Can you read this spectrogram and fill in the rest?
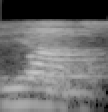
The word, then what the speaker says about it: gyros: It's Gyros. That's the correct pronunciation.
